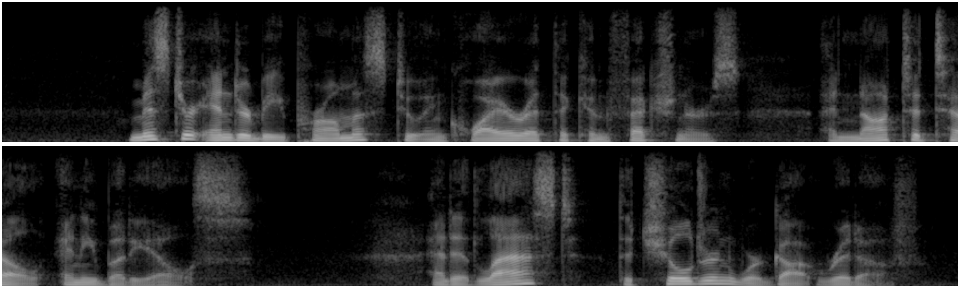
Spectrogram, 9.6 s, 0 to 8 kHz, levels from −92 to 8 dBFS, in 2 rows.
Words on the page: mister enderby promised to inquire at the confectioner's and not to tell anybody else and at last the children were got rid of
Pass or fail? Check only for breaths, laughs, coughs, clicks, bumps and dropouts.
pass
